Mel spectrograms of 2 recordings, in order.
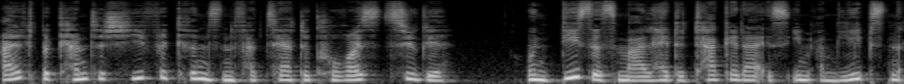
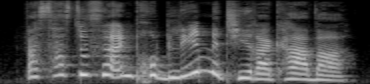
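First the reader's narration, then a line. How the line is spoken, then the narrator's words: Nearly shouting. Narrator (German): schrie er nun fast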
